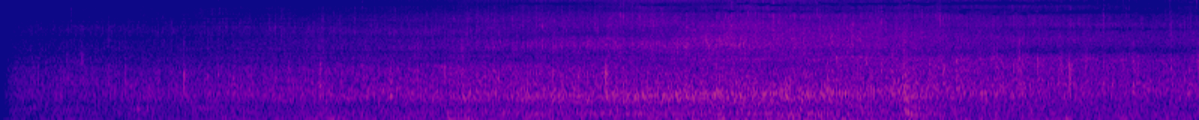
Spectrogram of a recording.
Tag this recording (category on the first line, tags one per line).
Soundscapes > Urban
bus
transportation
vehicle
